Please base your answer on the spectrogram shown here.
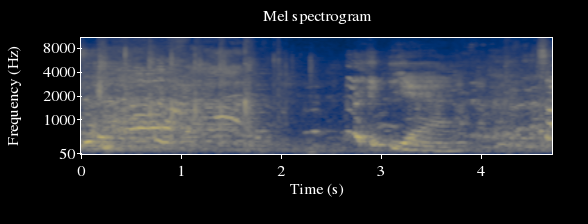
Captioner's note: crowd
